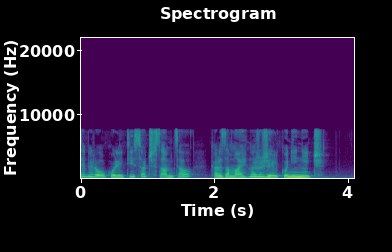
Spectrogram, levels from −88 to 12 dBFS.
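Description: The call's automatic gain control judged the input too quiet and raised its gain steadily by about 6 dB from 0.42 s to 3.52 s, so in this speech recording the voice and background swell together, with the high-pass-filtered call microphone path carrying nothing above 8 kHz.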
